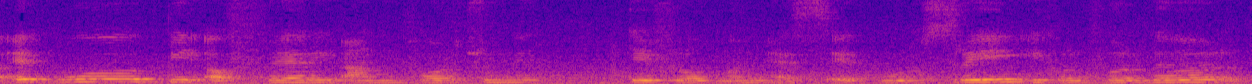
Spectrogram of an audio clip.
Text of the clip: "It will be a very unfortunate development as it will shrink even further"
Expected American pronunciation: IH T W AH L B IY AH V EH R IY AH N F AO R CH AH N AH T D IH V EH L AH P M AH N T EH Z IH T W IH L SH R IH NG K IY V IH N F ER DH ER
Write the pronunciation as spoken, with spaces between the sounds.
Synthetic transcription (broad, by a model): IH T W AH L B IY AH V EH R IY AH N F AO R CH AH N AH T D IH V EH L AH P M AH N EH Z IH T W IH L S R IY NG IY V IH N F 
